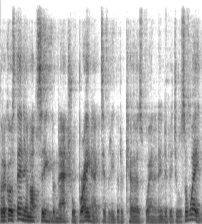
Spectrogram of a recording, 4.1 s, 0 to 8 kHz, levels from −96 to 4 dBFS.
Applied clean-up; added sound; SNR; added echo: neural mask model DeepFilterNet 3.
